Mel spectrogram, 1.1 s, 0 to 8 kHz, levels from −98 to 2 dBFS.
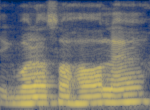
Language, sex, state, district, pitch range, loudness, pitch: Hindi, male, Bihar, Darbhanga, 130-145 Hz, -17 LUFS, 135 Hz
